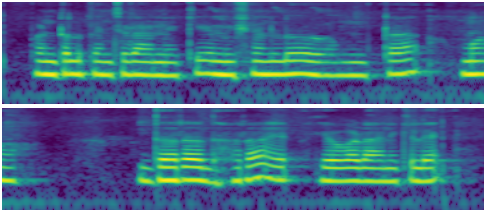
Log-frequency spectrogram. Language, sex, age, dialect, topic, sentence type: Telugu, male, 25-30, Southern, agriculture, statement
